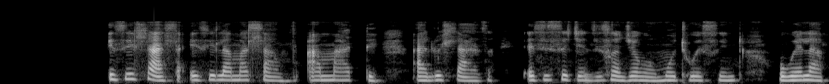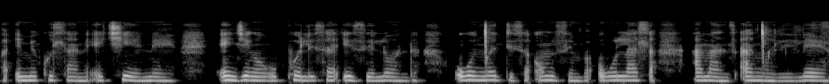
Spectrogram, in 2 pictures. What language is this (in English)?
North Ndebele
